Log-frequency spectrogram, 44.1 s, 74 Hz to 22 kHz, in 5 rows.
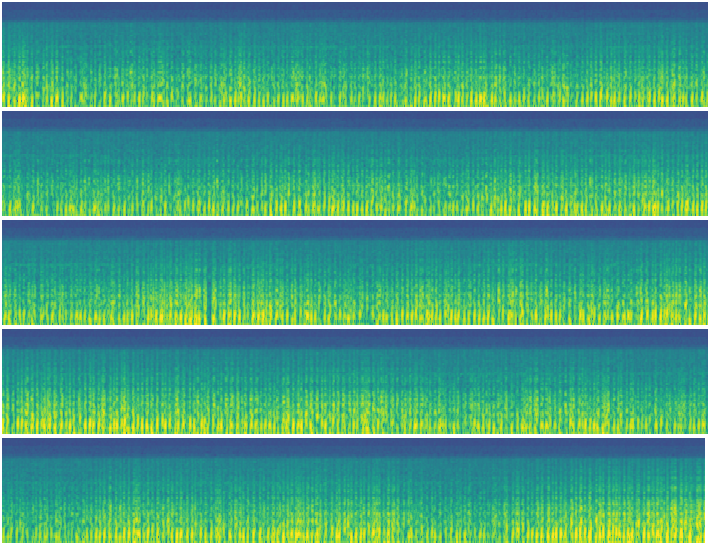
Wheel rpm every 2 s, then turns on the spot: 230, 230, 230, 230, 230, 200, 160, 180, 230, 230, 230, 230, 230, 230, 230, 230, 230, 240, 240, 230, 240, 240.
none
